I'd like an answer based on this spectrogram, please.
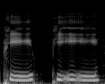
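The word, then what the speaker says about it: ผี: the environment the word p spelled Phi but pronounced p PE refers to Spirits or ghosts in Thai and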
